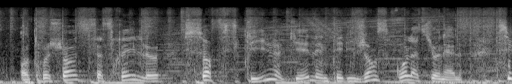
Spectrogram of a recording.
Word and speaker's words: soft skill: On va parler du soft skill, si je prononce bien. – Oui, soft skill.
